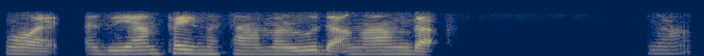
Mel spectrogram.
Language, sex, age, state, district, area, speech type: Manipuri, female, 18-30, Manipur, Kakching, rural, conversation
